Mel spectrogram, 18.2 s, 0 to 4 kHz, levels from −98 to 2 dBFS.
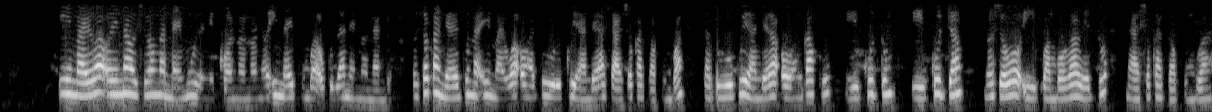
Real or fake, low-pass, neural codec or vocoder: real; 3.6 kHz; none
